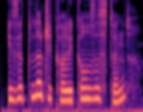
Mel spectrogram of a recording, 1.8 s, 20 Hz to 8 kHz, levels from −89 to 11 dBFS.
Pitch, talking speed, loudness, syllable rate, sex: 265 Hz, 135 wpm, -16 LUFS, 6.1 syllables/s, female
